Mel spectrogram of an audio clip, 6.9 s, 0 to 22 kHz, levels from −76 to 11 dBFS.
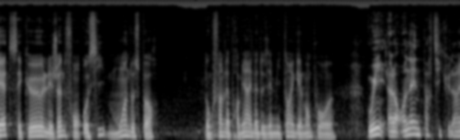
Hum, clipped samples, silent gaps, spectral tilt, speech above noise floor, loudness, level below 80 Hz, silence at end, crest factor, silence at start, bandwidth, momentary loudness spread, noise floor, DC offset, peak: none; under 0.1%; none; -6.5 dB/octave; 22 dB; -20 LUFS; -54 dBFS; 0 s; 16 dB; 0 s; over 20 kHz; 15 LU; -41 dBFS; under 0.1%; -4 dBFS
